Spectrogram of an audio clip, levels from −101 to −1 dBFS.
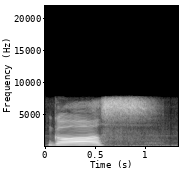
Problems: none marked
